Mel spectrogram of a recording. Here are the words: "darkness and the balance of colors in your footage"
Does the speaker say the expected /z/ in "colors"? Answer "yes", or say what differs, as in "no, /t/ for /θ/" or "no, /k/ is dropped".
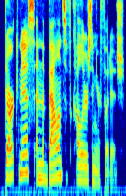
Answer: yes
